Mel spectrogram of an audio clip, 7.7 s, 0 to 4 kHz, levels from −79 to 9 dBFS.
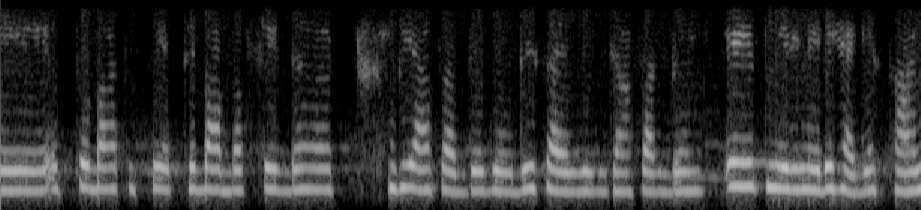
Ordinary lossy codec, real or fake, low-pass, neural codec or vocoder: Opus, 24 kbps; real; 3.6 kHz; none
